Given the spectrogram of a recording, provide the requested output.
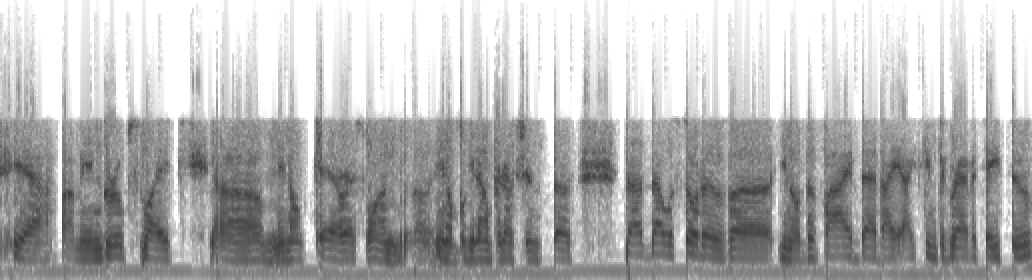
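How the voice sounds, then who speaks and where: Background noise is noticeable as a man speaks at a fairly low pitch and moderate pace. His intonation is fairly even and his loudness very even. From Canada. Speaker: rapper. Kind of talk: interview. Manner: halting, many fillers.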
